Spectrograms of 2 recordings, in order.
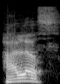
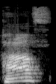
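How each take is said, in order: First: The L sound is pronounced. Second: The L sound is silent. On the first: The speaker calls it wrong. "એલ બોલાતો તો આમ બોલે" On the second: The speaker calls it right. "એલ silent હોય"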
